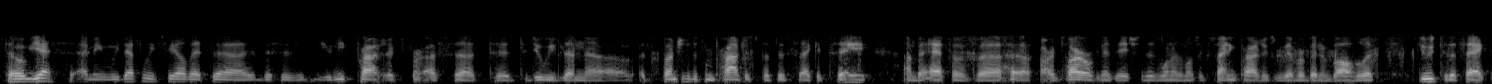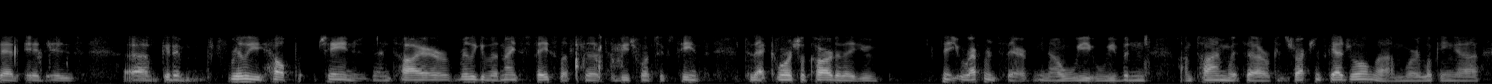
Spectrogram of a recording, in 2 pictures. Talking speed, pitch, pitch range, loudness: 205 wpm, 105 Hz, 95-115 Hz, -33 LUFS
